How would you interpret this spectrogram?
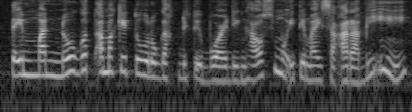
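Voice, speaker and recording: A woman playing a lively older sister in an Ilocano radio comedy drama, with a Filipino accent. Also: mid-range voice, fairly quick, close to an everyday voice. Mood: conversational.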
